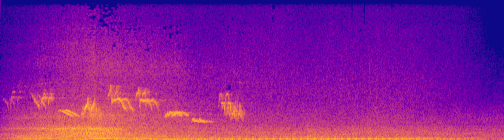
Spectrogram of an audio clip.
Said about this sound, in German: Wir nehmen ein Auto und fahren in den Weinkeller.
